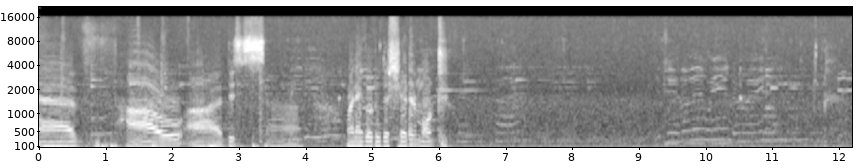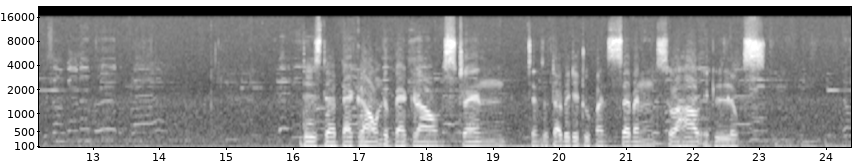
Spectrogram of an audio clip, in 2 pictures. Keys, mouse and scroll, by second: 13.3 ctrl+Up, 14.8-15.6 scroll up 1, 16.2-20.0 drag, 21.4 ctrl+Down.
